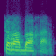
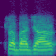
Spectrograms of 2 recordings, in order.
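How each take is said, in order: First: The last syllable starts with an h sound. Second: The last syllable starts with an English j sound. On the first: The speaker calls it right. "ജെ A R, ഹാർ" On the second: The speaker calls it wrong. "English ഇത് വായിക്കുകയാണെങ്കിൽ"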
